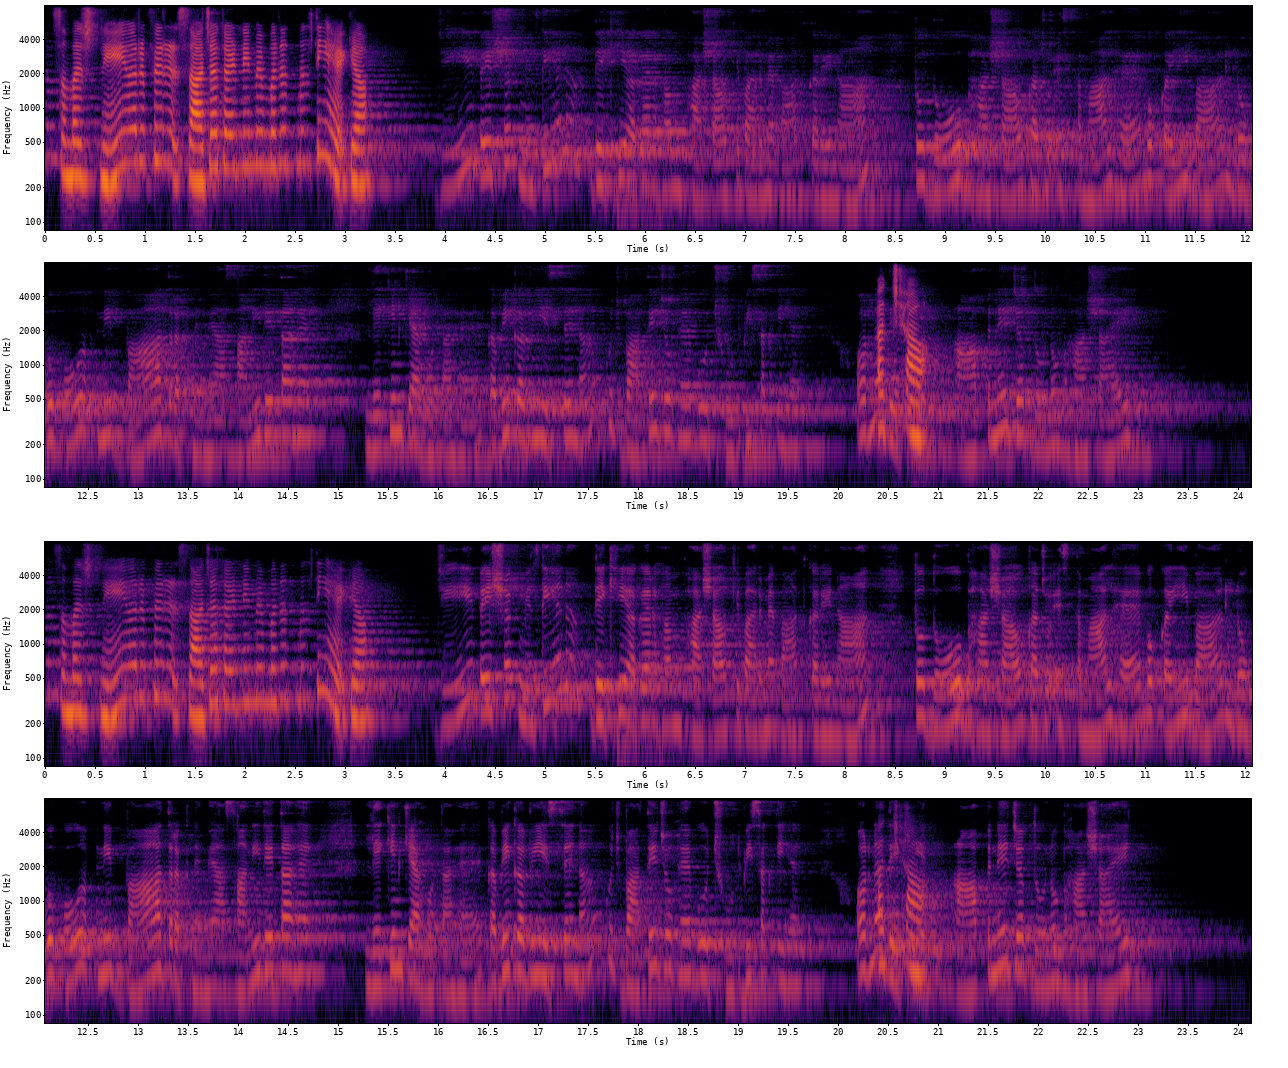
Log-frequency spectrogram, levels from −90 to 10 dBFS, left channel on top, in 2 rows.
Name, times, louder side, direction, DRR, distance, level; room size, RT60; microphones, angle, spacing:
voice 1, 0.0-3.3 20.4-20.9, left 6 dB, 60° left, 18 dB, 0.8 m, -29 dB
voice 2, 3.9-19.6 20.2-22.9, right 2 dB, 75° right, 6 dB, 3.1 m, -39 dB
27.0 x 25.5 x 8.3 m, 2.2 s
head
